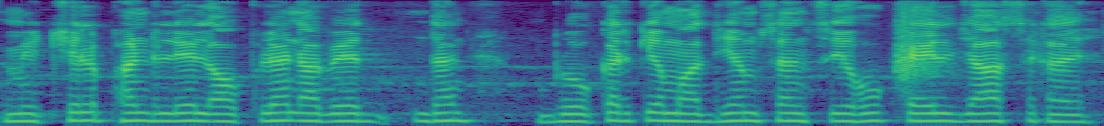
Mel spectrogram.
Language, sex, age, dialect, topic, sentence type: Maithili, male, 18-24, Eastern / Thethi, banking, statement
